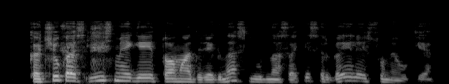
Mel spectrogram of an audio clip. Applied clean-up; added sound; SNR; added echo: none; Gasp; 10 dB; none.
